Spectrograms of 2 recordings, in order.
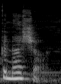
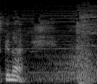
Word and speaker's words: Ganesh: Not Ganesha. This is Ganesh. It's pronounced Ganesh.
